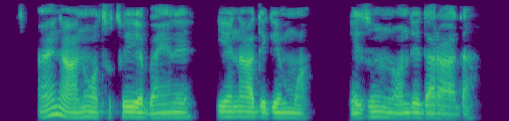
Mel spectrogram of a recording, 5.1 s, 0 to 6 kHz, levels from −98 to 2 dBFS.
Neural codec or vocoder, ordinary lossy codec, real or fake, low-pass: none; MP3, 48 kbps; real; 5.4 kHz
